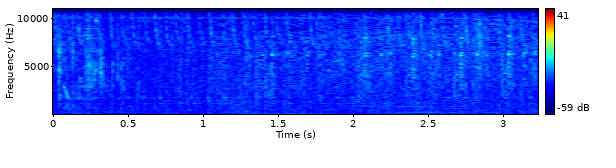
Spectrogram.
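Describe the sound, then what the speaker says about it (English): Helicopter in the video game Metal Gear Solid V: Ground Zeroes, a steady rotor whir and engine drone holding at even loudness throughout, with no speech over it. "Ah, the chopper."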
